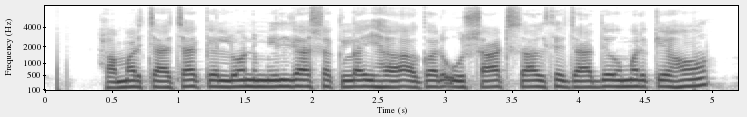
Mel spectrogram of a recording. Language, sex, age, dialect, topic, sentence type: Magahi, male, 25-30, Western, banking, statement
